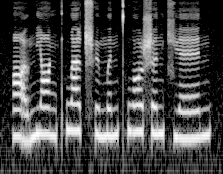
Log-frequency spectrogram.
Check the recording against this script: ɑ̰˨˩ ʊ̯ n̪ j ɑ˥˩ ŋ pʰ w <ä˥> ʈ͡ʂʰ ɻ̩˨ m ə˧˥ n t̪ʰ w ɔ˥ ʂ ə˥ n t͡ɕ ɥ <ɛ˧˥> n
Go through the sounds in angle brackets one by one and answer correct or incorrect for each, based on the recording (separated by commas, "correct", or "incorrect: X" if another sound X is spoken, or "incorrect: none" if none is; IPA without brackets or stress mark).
correct, correct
